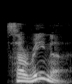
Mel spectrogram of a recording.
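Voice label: "tzarina", British English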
